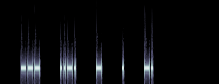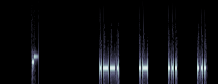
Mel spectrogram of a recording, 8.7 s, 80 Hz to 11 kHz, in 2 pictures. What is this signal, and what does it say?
Morse code, heard as a keyed tone, about 34 wpm, spaced as for 16 wpm, 690 Hz. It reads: OFTEN PASS
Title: 4x Character Spacing - Top 500 Words - 35wpm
